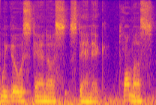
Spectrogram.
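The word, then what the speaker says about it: plumbous: By the way, the B in plumum is silent, but because most of the nomenclature that we do is written, if you want to pronounce the B instead of plumus and plumic, okay, if it gets you to spell it right, even better.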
